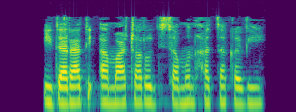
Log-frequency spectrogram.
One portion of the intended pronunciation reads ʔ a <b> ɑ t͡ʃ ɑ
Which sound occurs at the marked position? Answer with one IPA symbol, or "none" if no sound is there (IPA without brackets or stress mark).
m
